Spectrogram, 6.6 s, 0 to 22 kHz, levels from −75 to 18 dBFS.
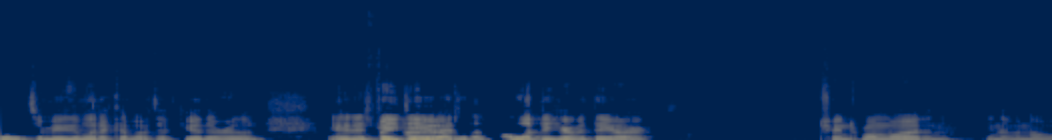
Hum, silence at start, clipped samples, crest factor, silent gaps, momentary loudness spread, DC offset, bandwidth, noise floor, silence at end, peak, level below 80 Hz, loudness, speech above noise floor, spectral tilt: none; 0 s; under 0.1%; 20 dB; none; 15 LU; under 0.1%; 9.2 kHz; -87 dBFS; 0 s; -8 dBFS; -56 dBFS; -27 LUFS; 59 dB; -7 dB/octave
